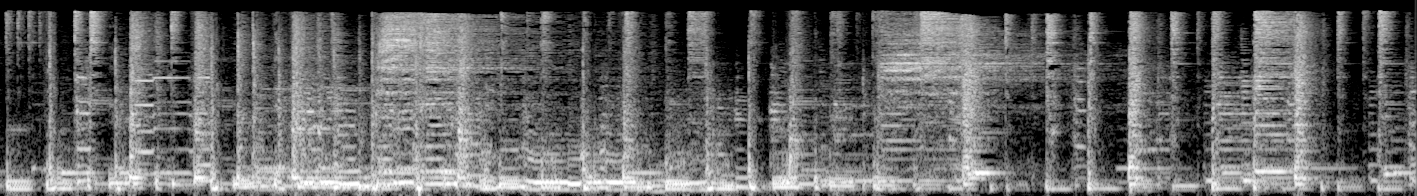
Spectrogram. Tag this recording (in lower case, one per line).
funk
music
